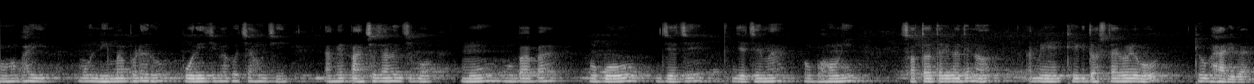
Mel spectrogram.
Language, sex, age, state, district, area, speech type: Odia, male, 30-45, Odisha, Puri, urban, spontaneous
